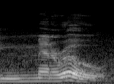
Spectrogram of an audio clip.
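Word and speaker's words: Manoux: Manero. It's one of those French word names. Yeah. With the X. Right, the X is silent.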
